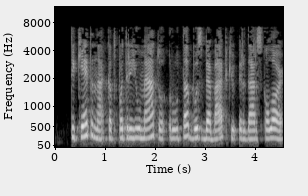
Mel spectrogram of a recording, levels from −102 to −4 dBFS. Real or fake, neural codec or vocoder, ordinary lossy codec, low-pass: fake; codec, 16 kHz, 4.8 kbps, FACodec; MP3, 32 kbps; 7.2 kHz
